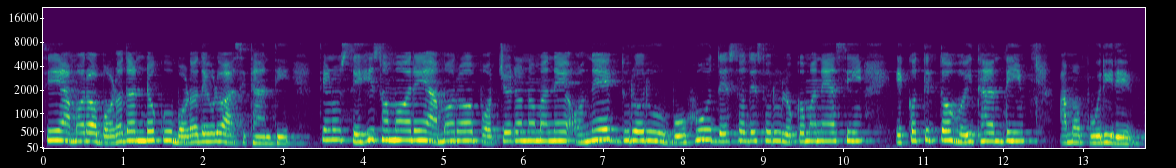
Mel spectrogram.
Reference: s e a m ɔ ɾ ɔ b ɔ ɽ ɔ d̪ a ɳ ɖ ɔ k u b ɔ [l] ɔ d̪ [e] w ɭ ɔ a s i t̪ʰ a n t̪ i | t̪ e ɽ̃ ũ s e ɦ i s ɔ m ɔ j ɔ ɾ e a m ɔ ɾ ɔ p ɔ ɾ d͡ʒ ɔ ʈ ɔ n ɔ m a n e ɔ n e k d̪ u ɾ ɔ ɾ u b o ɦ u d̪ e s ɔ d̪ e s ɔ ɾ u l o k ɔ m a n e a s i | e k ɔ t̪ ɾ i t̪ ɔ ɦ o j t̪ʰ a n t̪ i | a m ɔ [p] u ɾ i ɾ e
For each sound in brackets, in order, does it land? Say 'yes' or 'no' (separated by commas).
no, yes, yes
